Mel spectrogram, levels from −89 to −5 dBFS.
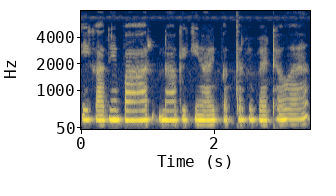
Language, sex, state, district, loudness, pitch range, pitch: Hindi, female, Bihar, Patna, -13 LUFS, 240-250 Hz, 245 Hz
